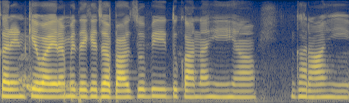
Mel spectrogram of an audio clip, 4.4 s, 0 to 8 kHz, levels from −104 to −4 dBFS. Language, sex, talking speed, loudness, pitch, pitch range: Urdu, female, 180 wpm, -17 LUFS, 190 Hz, 185-200 Hz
